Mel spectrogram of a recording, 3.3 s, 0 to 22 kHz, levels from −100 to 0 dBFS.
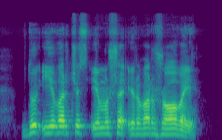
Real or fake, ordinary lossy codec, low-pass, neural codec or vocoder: real; Opus, 32 kbps; 14.4 kHz; none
